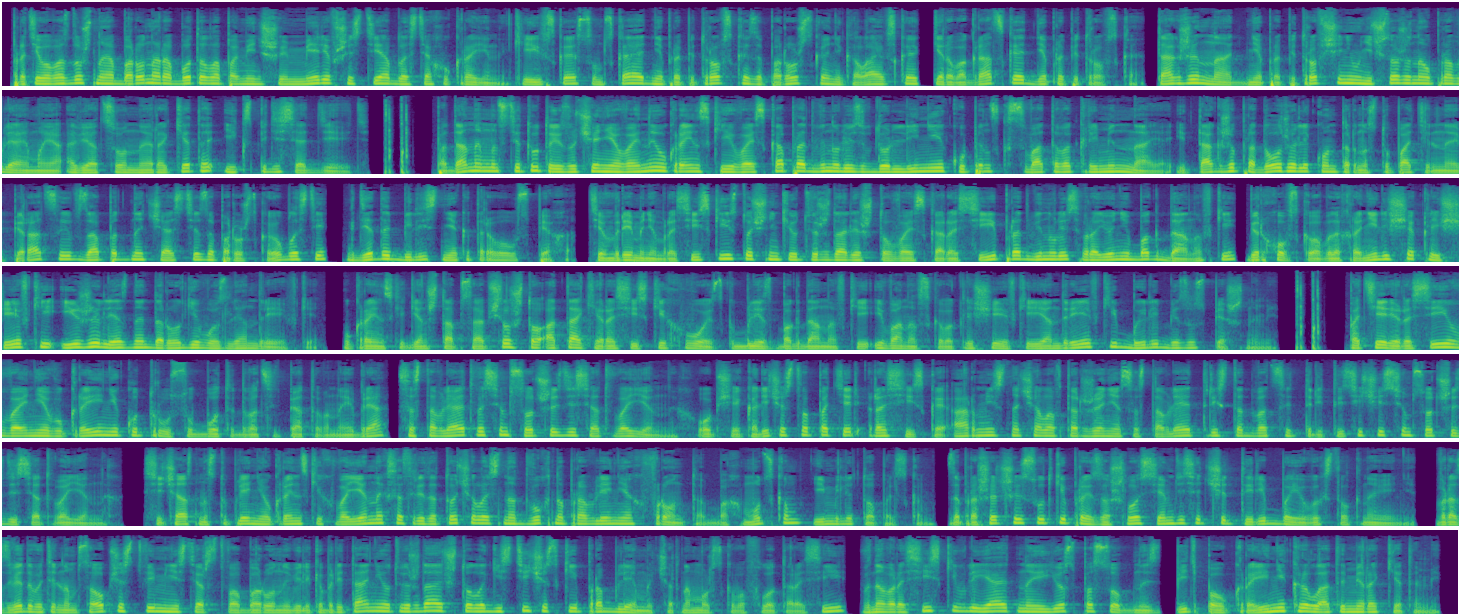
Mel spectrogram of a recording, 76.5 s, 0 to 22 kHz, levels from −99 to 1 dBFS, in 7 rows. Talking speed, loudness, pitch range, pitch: 120 wpm, -17 LUFS, 105-150 Hz, 125 Hz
